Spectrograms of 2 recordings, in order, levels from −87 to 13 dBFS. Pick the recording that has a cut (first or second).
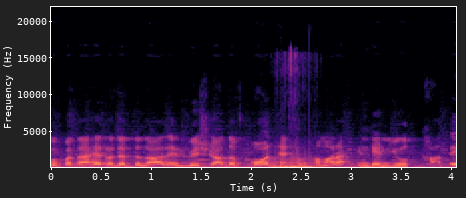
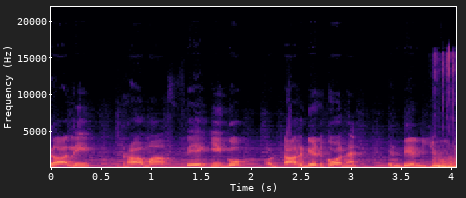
first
